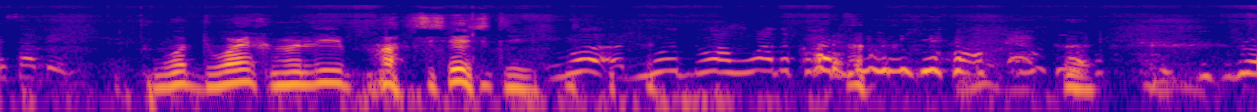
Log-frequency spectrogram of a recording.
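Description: A person talking, with a hiss of wheat grain around two seconds in as it is thrown up with a shovel to winnow it and falls back onto the heap.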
